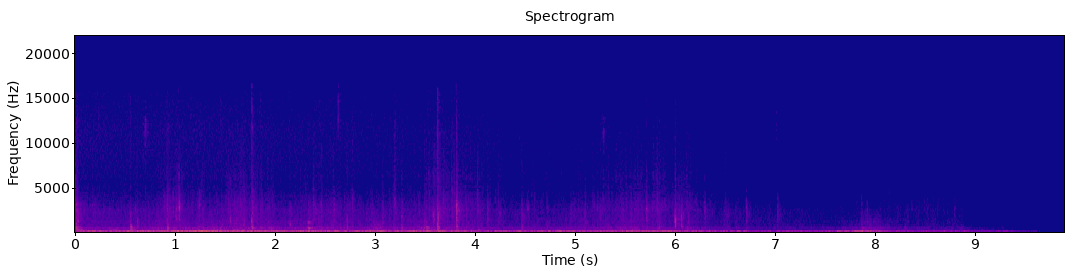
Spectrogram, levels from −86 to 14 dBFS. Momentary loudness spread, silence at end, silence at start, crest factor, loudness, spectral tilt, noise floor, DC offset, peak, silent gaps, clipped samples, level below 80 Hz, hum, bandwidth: 18 LU; 0.5 s; 0 s; 18 dB; -49 LUFS; -5.5 dB/octave; -62 dBFS; under 0.1%; -22 dBFS; none; under 0.1%; -44 dBFS; none; 14 kHz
